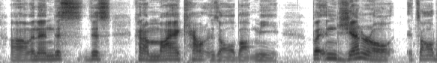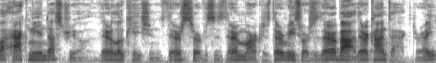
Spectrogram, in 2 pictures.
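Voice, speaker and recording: With an animated tone, a man talks at a moderate pace and medium pitch, with ordinary pitch variation and audible room echo. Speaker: ecommerce consultant. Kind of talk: lecture. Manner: loud.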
